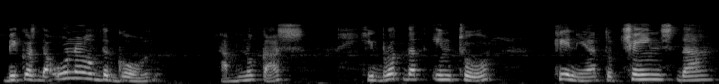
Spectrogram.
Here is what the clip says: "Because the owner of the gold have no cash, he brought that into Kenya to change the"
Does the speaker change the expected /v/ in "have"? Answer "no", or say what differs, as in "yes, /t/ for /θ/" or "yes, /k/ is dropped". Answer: yes, /b/ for /v/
